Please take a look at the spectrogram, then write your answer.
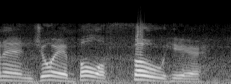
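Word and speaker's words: phở: enjoy a bowl of fo here. It's not faux, it's fur. Crank Road by AD. Actually, the way I said it was the Hanoi accent. In Saigon, it's different. In Hanoi, it's fur.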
